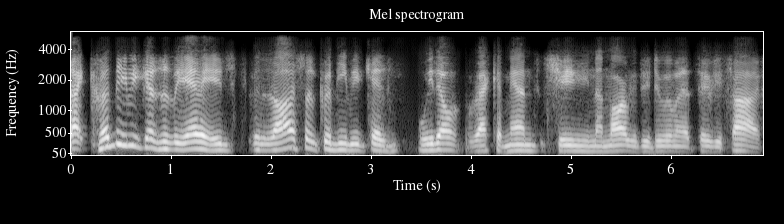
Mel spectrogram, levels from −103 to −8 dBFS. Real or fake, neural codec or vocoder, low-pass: fake; codec, 16 kHz, 1 kbps, X-Codec, HuBERT features, trained on general audio; 5.4 kHz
